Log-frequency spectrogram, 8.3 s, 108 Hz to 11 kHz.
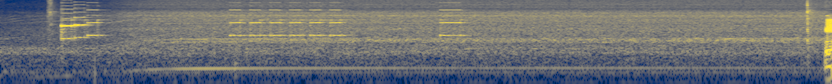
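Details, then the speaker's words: HobbyWing brushless ESC with an AR7200BX Beast X system, powered up with the throttle stick at full: startup tones play but no beep-beep follows. The Beast X initialization delay stops the ESC from entering throttle calibration. "never entered in we didn't hear the beep beep so what would happen at this point is my my ESC didn't even enter into calibration"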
